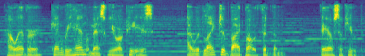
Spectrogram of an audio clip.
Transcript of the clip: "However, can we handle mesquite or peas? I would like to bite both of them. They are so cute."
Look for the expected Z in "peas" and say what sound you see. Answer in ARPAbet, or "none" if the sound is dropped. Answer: Z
